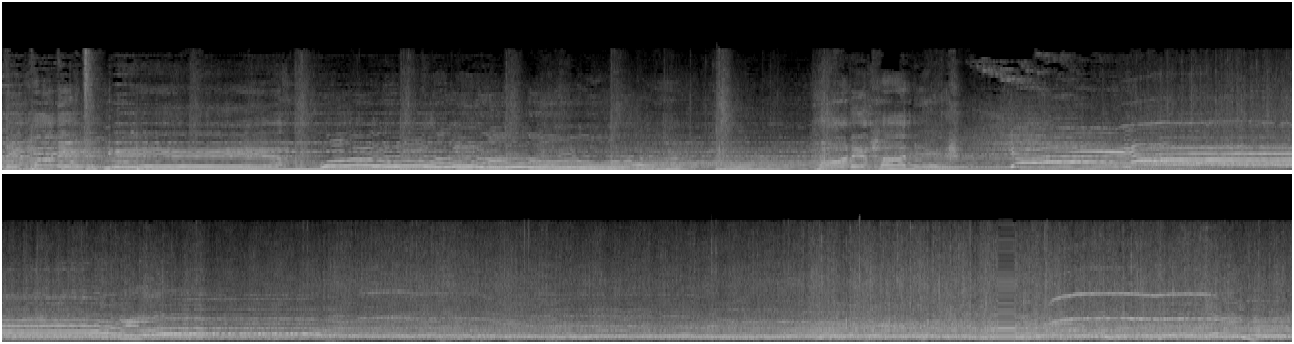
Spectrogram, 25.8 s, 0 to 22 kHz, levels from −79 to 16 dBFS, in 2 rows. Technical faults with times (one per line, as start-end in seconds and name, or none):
14.91-20.91 channel delay (doubling)
22.86-23.02 system hang loop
